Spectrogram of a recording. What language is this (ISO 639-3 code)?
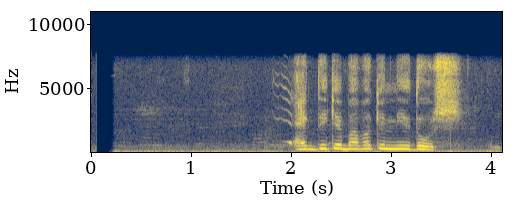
ben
